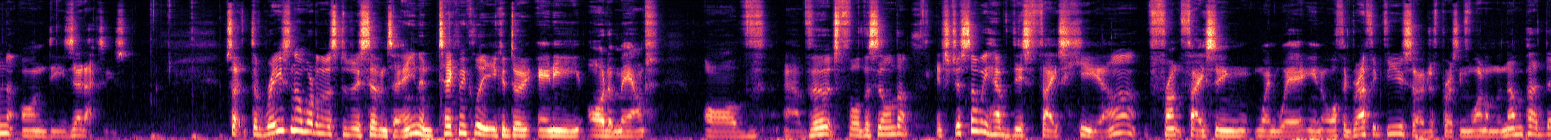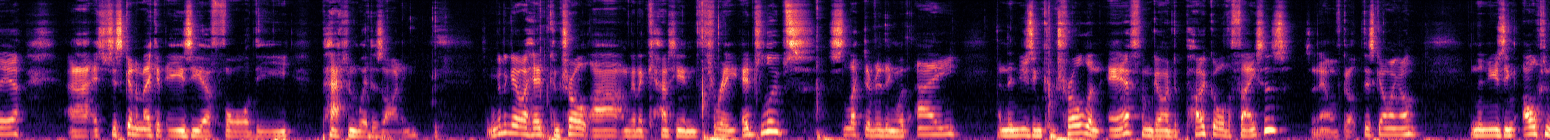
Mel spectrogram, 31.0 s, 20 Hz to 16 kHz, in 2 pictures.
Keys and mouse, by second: 1.4 KP_1, 1.9 shift+middle drag, 9.9 Tab, 10.9 middle click, 13.6 middle click, 14.0 KP_1, 19.0 a, 19.2 a, 20.8 ctrl+r, 23.5 a, 25.8 ctrl+f, 30.9 alt+j.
